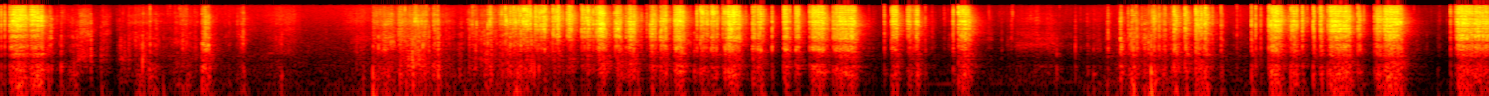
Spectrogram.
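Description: Fingers with long nails peel a red nylon hook-and-loop (velcro) strip away from a black loop panel, producing bright, crackly ripping sounds. The tearing comes in repeated bursts with brief quieter pauses between pulls, and almost no low-end energy.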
